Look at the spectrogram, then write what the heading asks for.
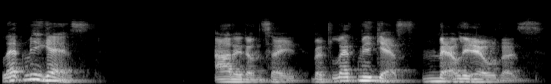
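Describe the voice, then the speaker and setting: Reaction host, man, English not his first language, slow and excitable with frequent laughs, on a dull lo-fi recording. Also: mid-range voice, a little hiss or hum. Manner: excitable, laughs often, reads lines aloud. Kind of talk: live reading and reaction.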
